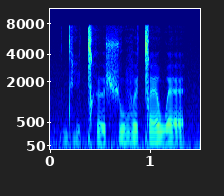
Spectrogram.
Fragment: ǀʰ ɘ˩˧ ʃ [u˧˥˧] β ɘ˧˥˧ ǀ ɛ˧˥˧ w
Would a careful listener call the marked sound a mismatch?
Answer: no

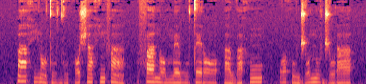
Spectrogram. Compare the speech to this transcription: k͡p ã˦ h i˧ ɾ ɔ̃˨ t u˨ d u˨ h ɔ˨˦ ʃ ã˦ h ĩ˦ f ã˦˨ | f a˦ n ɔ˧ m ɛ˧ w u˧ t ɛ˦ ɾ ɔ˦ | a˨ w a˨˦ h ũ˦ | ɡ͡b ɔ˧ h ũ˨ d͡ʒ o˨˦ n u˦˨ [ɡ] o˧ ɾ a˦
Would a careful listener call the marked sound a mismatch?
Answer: yes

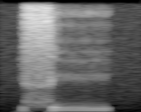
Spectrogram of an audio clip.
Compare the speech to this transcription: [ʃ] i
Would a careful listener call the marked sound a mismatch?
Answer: yes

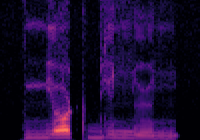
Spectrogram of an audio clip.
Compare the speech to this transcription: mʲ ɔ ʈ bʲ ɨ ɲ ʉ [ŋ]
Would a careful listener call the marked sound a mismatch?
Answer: yes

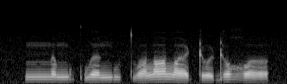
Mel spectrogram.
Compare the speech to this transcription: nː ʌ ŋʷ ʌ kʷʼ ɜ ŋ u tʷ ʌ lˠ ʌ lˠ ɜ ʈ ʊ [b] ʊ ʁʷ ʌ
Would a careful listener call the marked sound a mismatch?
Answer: yes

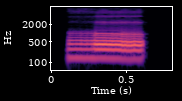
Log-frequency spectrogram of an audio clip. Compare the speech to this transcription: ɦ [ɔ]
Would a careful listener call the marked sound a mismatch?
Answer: yes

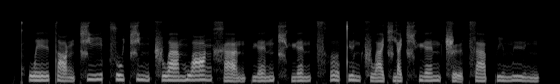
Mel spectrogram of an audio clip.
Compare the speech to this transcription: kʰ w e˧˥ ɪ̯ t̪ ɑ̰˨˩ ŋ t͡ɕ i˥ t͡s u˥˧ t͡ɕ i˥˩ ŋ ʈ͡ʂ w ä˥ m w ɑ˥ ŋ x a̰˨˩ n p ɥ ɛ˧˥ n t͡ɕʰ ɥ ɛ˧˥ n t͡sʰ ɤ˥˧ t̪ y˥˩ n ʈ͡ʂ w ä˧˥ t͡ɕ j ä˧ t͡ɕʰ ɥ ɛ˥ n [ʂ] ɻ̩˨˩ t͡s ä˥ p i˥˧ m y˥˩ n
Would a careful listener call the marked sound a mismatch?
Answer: yes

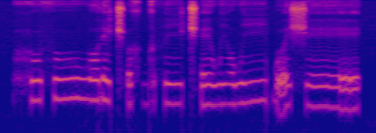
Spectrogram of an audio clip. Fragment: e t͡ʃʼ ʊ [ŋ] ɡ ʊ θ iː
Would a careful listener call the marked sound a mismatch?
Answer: yes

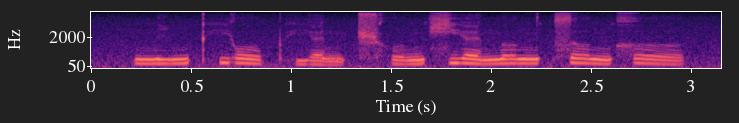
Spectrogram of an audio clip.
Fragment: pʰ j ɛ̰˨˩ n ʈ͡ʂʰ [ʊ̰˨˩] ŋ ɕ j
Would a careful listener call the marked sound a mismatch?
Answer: yes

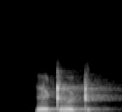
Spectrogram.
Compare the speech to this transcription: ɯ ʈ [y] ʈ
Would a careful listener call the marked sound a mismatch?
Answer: yes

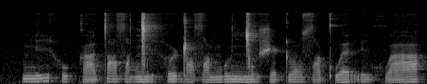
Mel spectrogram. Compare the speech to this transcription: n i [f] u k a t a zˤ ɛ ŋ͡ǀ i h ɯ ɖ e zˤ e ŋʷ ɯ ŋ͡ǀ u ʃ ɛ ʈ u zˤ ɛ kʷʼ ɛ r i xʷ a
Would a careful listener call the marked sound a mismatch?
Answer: yes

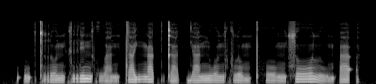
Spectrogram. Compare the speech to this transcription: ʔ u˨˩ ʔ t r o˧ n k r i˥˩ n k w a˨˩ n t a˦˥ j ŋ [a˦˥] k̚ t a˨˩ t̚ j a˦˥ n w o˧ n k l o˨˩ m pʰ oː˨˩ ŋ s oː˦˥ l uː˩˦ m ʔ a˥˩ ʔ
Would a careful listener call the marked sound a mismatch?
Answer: no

